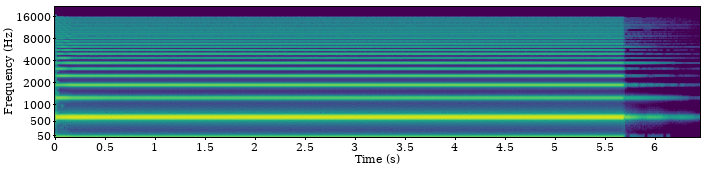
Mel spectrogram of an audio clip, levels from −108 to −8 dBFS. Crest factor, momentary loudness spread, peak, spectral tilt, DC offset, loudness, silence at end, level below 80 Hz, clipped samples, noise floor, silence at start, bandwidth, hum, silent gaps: 4 dB; 0 LU; -12 dBFS; 2 dB/octave; 2%; -17 LUFS; 0 s; -70 dBFS; under 0.1%; -48 dBFS; 0 s; 16 kHz; none; none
